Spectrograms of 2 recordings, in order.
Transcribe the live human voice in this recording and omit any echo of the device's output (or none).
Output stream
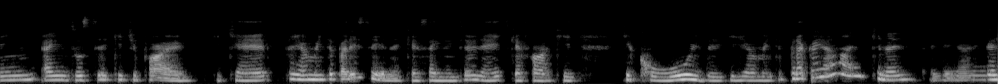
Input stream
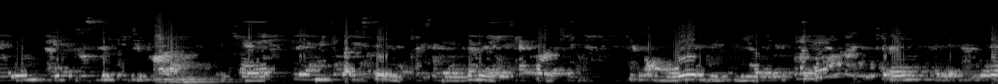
uhum.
